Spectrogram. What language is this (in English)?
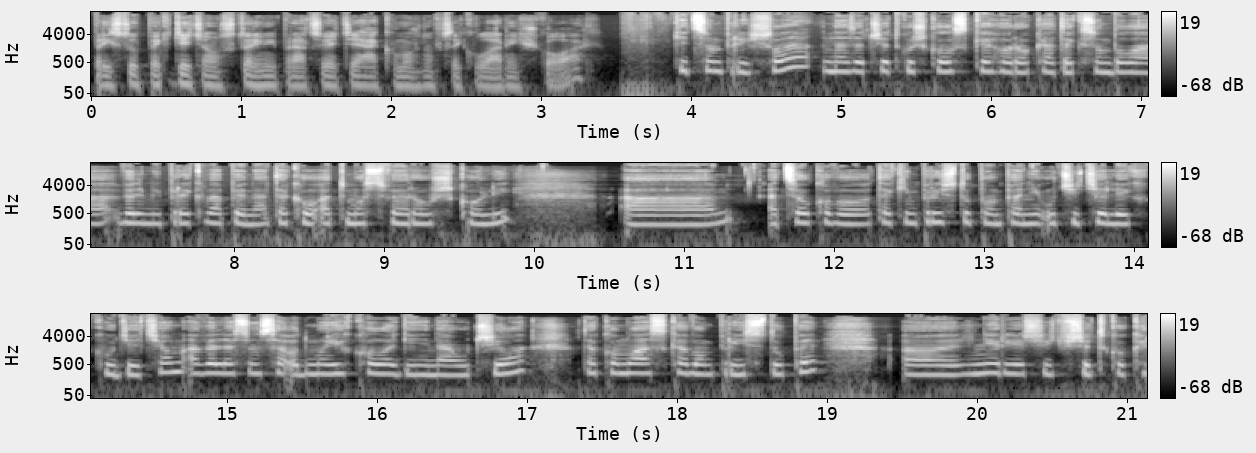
Slovak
